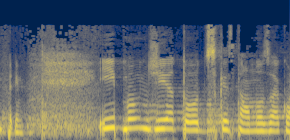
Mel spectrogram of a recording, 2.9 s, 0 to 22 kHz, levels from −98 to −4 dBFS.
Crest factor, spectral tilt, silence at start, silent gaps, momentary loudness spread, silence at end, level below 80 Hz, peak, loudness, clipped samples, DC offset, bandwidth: 14 dB; -5 dB/octave; 0 s; none; 8 LU; 0 s; -42 dBFS; 0 dBFS; -14 LUFS; under 0.1%; under 0.1%; 11.5 kHz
